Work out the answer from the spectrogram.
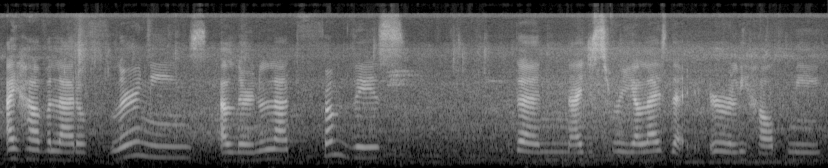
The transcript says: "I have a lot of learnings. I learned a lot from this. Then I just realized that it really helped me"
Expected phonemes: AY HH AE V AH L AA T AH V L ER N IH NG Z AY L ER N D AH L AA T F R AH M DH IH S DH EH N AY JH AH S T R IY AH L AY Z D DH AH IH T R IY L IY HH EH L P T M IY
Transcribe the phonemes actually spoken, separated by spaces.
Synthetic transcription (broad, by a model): AY HH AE V AH L AA T AH V L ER N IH NG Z AY L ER N AH L AA T F R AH M DH IH S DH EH N AY JH AH S T R IY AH L AY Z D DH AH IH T R IY L IY HH EH L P M IY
